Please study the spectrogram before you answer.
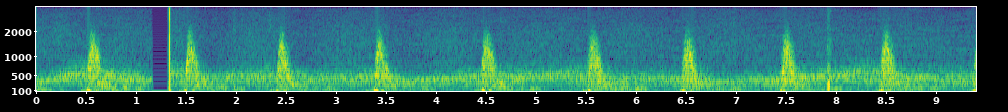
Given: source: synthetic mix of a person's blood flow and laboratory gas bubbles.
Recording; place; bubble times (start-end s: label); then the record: Doppler ultrasound of blood flow; subclavian vein
7.90-7.95 s: bubbles
From the record:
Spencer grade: 1 (occasional bubble signal discernible with the cardiac motion signal, with majority of cardiac periods free of bubbles); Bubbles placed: anywhere in the cardiac cycle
